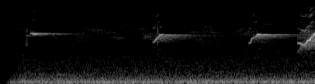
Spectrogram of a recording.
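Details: Double-collared seedeater singing in the tuí-tuí style: sparse high whistled notes, each a short upward sweep levelling into a steady tone, separated by pauses, over a faint low background hum.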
